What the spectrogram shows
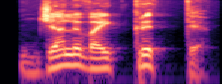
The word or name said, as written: जलवैकृत्य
